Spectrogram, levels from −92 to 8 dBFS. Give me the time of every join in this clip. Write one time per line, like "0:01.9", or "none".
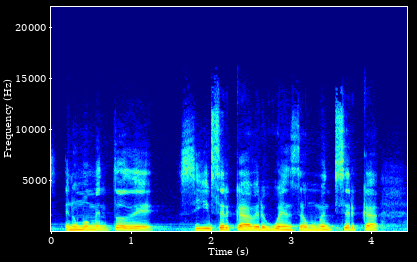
0:02.0
0:03.6

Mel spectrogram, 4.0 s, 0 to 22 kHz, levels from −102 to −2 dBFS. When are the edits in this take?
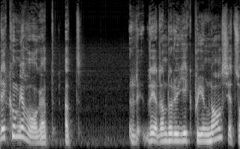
none

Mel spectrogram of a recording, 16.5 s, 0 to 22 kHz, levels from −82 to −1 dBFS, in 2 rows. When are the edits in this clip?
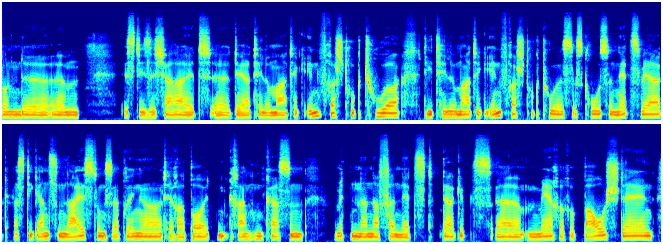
0:10.2
0:13.7

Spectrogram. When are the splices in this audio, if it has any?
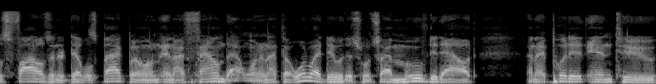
none

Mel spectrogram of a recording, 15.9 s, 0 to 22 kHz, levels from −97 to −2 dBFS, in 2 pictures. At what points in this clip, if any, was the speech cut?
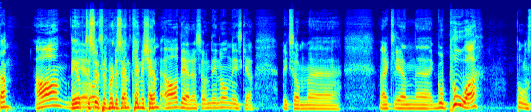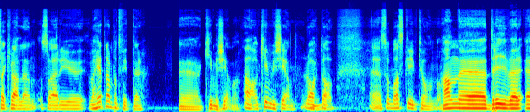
none

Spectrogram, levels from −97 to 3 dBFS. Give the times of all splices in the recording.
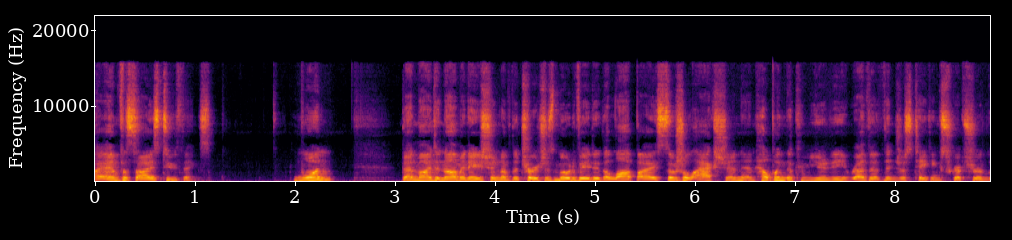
none

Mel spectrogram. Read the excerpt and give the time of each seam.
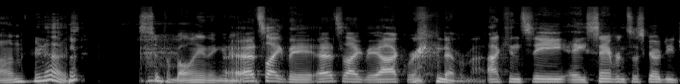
0:04.8

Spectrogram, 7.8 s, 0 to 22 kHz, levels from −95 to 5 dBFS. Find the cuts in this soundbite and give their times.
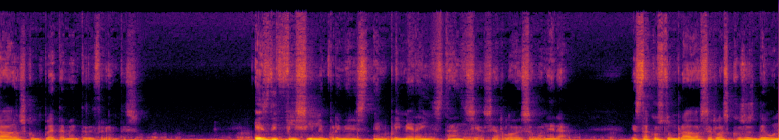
0:06.3

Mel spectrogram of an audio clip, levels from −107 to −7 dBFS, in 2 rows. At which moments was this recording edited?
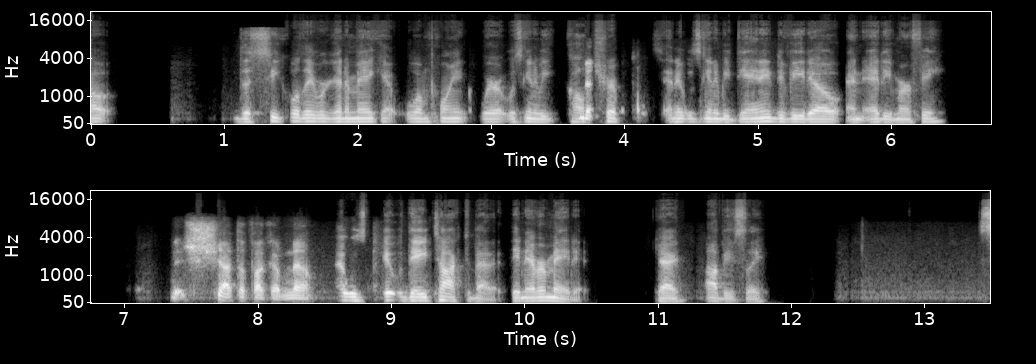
0:05.7

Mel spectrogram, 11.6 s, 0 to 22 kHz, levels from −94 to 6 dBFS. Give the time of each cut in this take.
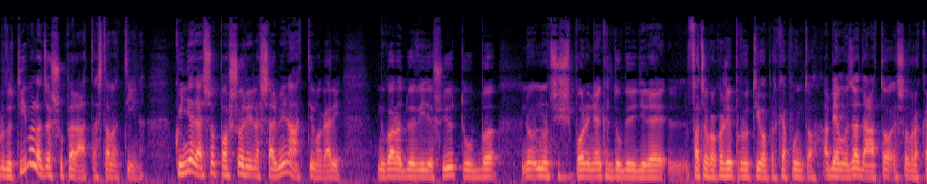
0:03.9
0:06.5

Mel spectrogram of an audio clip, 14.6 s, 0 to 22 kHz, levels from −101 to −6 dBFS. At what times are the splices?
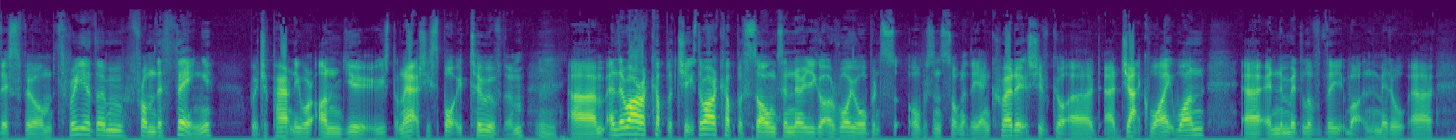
0:05.7

